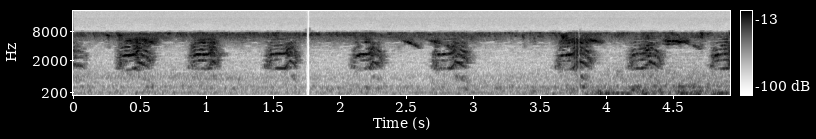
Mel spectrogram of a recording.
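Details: An Azure Jay repeats rasping, buzzy squawks roughly twice a second, eight in a row, on a live camera recording from 11 July 2013, 13:56 Brasília time, over a constant high-pitched hiss.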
